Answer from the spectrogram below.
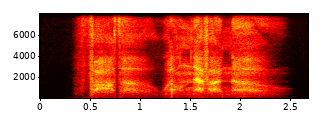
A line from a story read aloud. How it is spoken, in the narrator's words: he whispered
